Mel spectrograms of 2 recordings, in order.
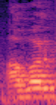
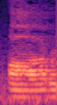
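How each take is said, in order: First: The word is said with two syllables. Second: The word is said with one syllable. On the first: The speaker calls it wrong. "अवर भी नहीं कहता कहा जाता" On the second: The speaker calls it right. "वास्तव में इसका pronunciation जो होता है आर वर्क"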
